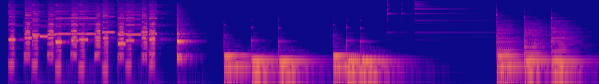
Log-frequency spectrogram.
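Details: Bright mallet-percussion melody of quick chiming notes gives way to slower, low sustained tones with pauses, and no animal voice is heard.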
